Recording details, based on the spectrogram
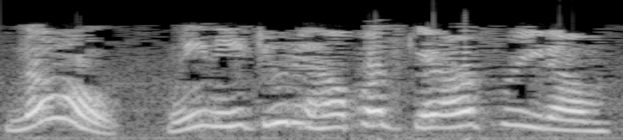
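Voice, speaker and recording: An audiobook reader voicing a small male mischief gnome who speaks slowly and solemnly with a rasp, on a muffled recording. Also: high-pitched, very animated, pitched above the performer's own voice. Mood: pleading. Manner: slow, solemn, rasping delivery. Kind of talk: audiobook character voice.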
